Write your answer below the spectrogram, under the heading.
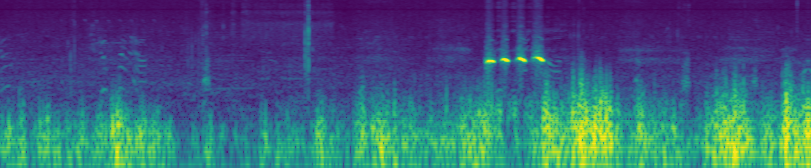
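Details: A little dog's greeting barks as it waits for Olle and its mistress after a short walk; a burst of four rapid, sharp, high yips midway, with people talking softly before and after.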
